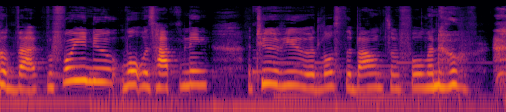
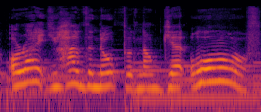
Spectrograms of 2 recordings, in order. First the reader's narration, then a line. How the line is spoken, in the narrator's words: You whined, struggling underneath him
